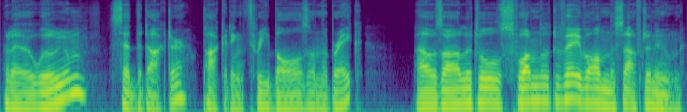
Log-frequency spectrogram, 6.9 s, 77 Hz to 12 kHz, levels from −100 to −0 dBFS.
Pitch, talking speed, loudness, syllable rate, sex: 105 Hz, 165 wpm, -19 LUFS, 5.0 syllables/s, male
